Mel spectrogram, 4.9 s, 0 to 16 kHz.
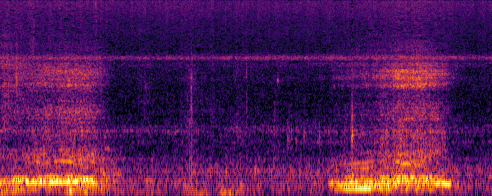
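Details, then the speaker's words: Dog (Cha) snoring while asleep around 2 a.m.: two long, low, rattling snores about three seconds apart, with quiet breathing pauses between. "cuando pensamos que íbamos a poder dormir empezó a roncar también el cha cha roncando"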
